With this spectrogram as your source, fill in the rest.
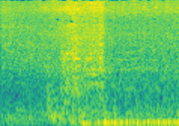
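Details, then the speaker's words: Scooter after replacing the torque drive assembly with a new one: engine picks up from quiet idle to a steady low drone, only airbox intake hum, no drive rattle; CVT noise gone, transmission healthy. "Yan mga bok, wala nang ingay. Air filter na lang yung ano. Ay yung airbox na lang yung naririnig yung mga bok."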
